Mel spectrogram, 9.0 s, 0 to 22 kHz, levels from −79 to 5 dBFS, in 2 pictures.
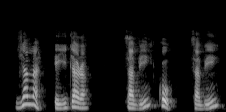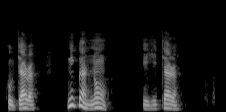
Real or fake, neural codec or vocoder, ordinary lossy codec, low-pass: real; none; none; 7.2 kHz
